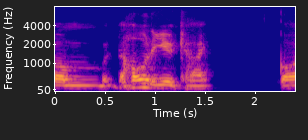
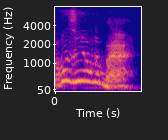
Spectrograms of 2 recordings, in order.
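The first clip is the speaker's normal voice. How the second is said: very high mock confusion; confused self. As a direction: squeak it out baffled. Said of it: "I was like".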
